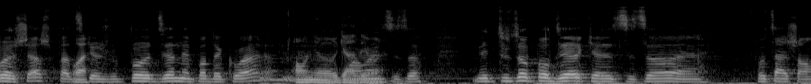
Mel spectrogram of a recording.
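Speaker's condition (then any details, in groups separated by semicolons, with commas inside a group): Cerebral palsy; wheelchair use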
